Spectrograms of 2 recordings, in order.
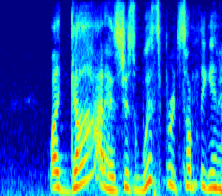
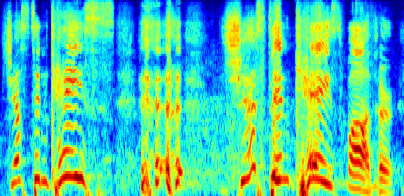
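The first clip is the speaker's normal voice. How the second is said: slow, louder, laughing through it; laughing punchline; 5 semitones higher, 12 dB louder, slower than usual. Real, not acted. Telling Father about the holy books, laughing slowly. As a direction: savor the joke with a laugh.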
